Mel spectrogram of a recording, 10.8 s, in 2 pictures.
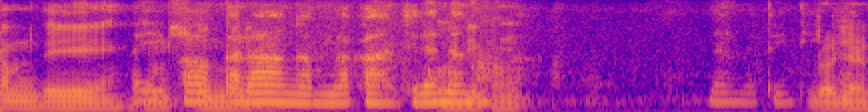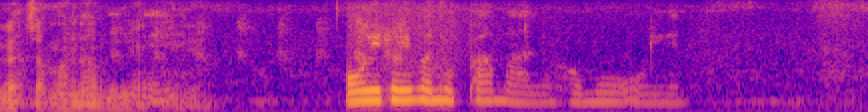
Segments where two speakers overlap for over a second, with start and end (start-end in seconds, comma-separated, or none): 0.8-3.2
